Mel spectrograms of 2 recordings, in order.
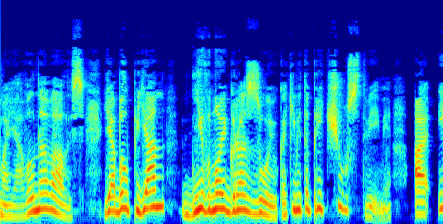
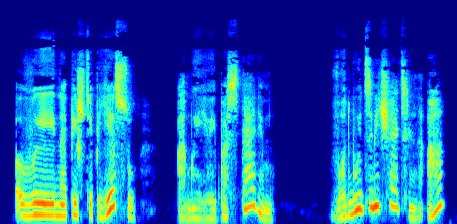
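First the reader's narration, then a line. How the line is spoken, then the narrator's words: Whispering. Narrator (Russian): шептал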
